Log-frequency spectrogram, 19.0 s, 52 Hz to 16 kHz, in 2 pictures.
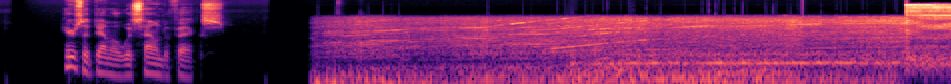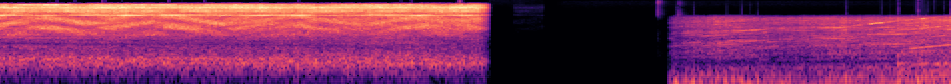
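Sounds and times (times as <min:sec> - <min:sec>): jetpack engine roar and whine: 0:03.1 - 0:14.4, 0:16.2 - 0:19.0.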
